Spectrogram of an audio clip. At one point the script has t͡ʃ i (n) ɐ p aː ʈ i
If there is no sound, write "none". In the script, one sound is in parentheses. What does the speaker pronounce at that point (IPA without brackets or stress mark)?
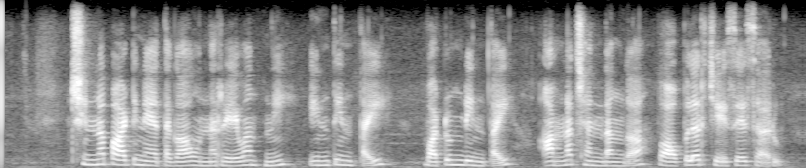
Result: nː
